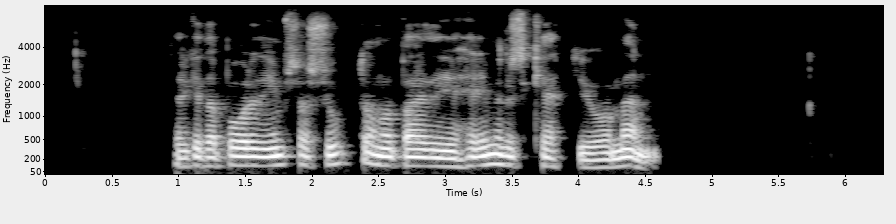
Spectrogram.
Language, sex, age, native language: Icelandic, male, 50-59, Icelandic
